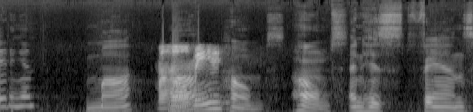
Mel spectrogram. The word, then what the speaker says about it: Mahomes: Mahomes, Holmes, Holmes.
